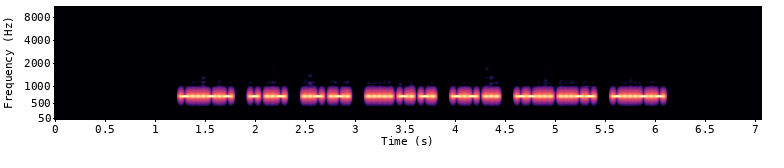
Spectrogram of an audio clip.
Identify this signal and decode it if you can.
Morse code, heard as a keyed tone, about 49 wpm, 700 Hz. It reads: <BK> TU UR 5NN KS 73 <BK>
